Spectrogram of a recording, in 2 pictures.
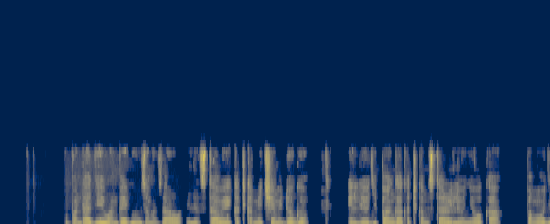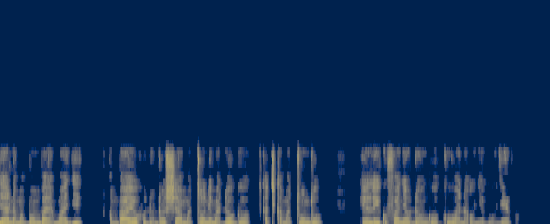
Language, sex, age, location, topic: Swahili, male, 25-35, Dar es Salaam, agriculture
